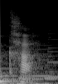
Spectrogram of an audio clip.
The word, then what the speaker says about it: 가: On va tout de suite commencer par le premier, c'est le ka. Alors déjà, il va falloir bien le prononcer. Ka, ka. Pour moi, le ka, c'est un peu comme c'est qui.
